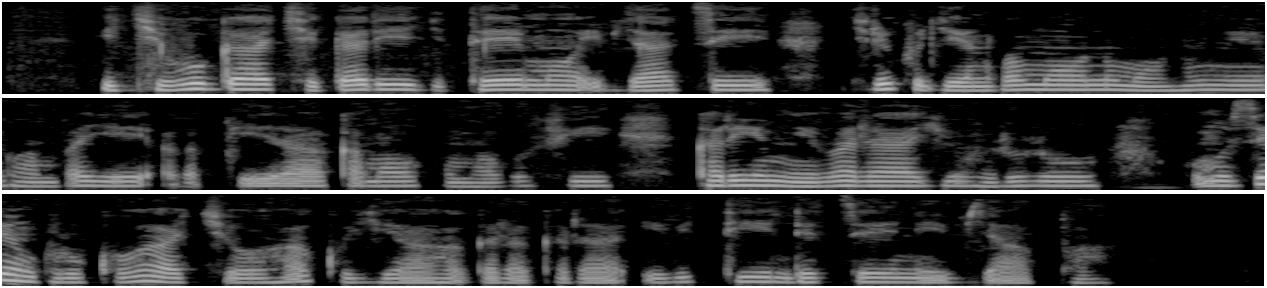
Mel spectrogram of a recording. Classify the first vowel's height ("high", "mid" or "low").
high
